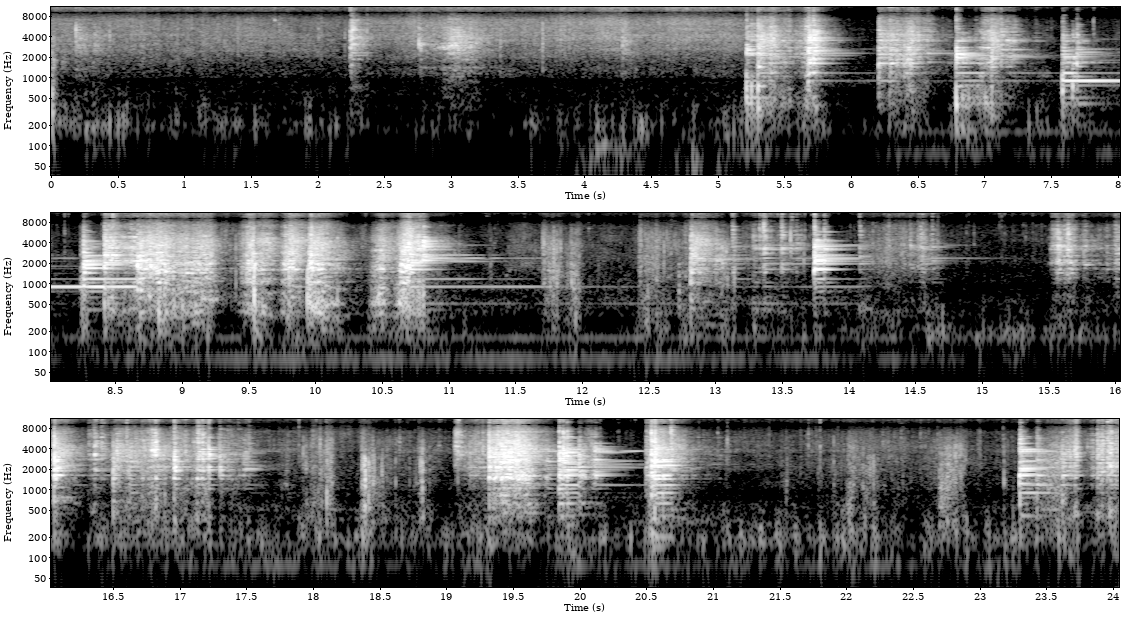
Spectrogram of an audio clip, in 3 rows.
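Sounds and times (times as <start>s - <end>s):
metal cookware clinking and scraping: 5.2s - 14.8s, 15.5s - 17.7s, 19.1s - 20.9s, 23.3s - 24.0s
sharp metallic clanks: 5.2s - 14.9s, 19.1s - 20.9s, 23.3s - 24.0s.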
